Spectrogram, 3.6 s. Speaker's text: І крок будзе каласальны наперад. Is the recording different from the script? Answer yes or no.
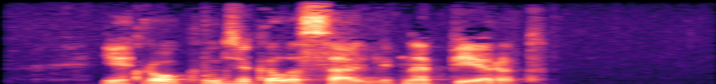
no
